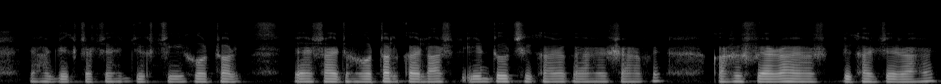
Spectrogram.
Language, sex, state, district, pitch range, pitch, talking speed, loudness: Hindi, male, Chhattisgarh, Balrampur, 125-130 Hz, 130 Hz, 95 wpm, -33 LUFS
